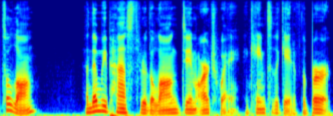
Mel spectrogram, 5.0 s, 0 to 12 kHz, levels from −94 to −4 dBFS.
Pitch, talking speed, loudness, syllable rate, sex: 100 Hz, 230 wpm, -20 LUFS, 5.1 syllables/s, male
